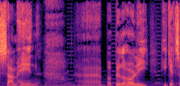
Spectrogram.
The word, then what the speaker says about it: Samhain: Bill O'Hurley, Irish man himself, he actually pronounces Samhain the correct way, Samhain.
